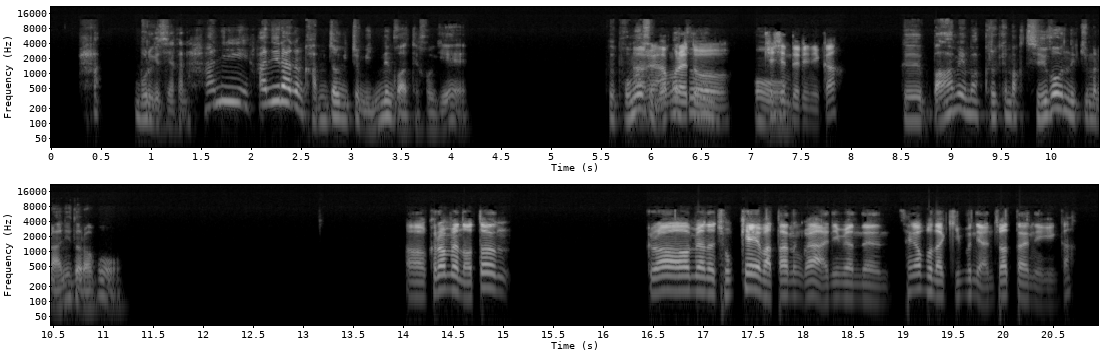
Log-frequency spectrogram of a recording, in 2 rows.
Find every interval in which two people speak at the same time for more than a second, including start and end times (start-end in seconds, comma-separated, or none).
5.8-7.4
